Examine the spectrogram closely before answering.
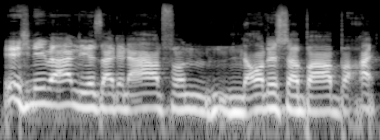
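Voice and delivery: slow, condescending put-on villain voice; scornful Kothian rogue. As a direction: size up the foreigner with drawn-out contempt. (herablassender, gedehnt sprechender Kotier)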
